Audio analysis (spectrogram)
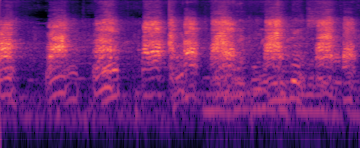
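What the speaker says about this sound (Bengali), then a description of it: "এগুলো রানার হাঁস ভাইয়া, রানার হাঁস বলে এগুলো" Indian Runner ducks quack in a rapid series of loud, close nasal calls, about eight bursts in under three seconds, with no talk over them.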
